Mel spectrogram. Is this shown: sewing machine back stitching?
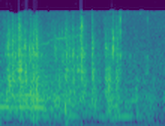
yes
